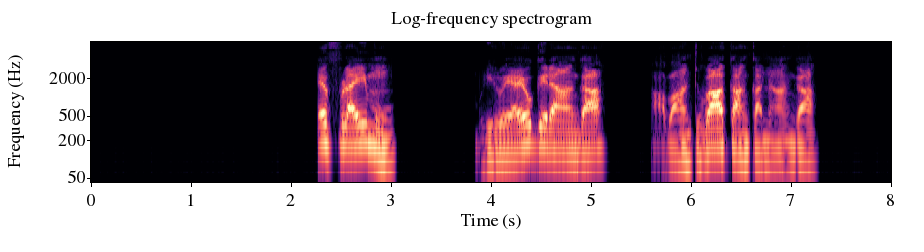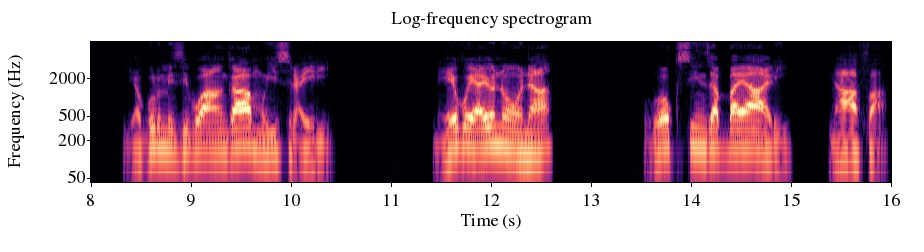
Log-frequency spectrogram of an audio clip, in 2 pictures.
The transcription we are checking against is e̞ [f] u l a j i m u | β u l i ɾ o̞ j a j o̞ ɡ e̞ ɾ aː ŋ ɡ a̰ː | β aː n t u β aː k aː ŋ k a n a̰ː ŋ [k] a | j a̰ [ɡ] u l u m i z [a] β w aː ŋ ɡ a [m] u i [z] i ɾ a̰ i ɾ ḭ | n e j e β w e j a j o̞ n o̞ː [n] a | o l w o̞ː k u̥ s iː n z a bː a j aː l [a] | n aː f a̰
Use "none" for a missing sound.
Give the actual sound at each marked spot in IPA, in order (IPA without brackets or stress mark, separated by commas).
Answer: f, ɡ, ɡ, i, m, s, n, i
